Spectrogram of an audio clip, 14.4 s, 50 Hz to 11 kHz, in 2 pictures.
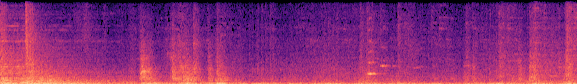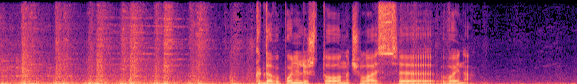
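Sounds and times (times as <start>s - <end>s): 
train rolling along rails with rhythmic clickety-clack: 0.1s - 11.3s
speech: 10.6s - 13.2s.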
